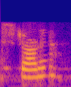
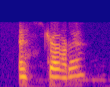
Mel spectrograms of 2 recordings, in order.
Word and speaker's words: Estrada: Della, D-E-L-L-A. – All right. Your last name? – Duran, D-U-R-A-N hyphen Estrada. – You said D-U-R-A-N hyphen what again? – Estrada. – And you spell that? – E-S-T-R-A-D-A.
